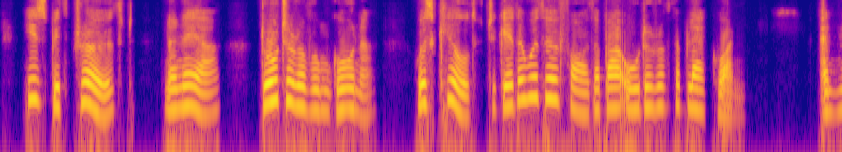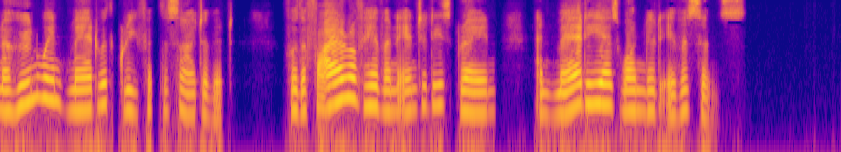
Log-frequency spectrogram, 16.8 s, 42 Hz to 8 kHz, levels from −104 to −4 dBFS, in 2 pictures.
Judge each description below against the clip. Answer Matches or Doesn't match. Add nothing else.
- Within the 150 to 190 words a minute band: Matches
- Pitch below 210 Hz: Matches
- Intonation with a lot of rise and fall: Doesn't match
